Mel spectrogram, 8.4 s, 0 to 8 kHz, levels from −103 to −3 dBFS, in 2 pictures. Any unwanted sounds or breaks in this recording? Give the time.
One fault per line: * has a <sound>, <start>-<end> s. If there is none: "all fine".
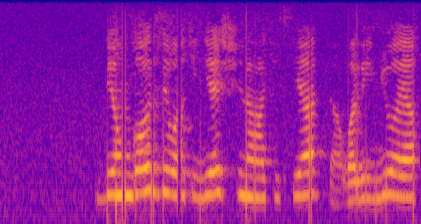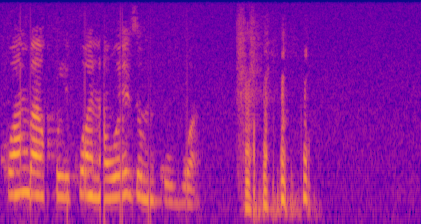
* has a dropout, 5.2-5.3 s
* has a laugh, 6.6-7.4 s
